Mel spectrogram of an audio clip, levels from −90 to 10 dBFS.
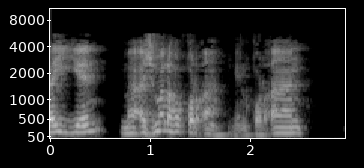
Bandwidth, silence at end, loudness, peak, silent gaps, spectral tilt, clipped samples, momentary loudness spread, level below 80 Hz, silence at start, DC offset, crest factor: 5.8 kHz; 0.45 s; -26 LUFS; -8 dBFS; none; -10 dB/octave; under 0.1%; 12 LU; -68 dBFS; 0 s; under 0.1%; 18 dB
